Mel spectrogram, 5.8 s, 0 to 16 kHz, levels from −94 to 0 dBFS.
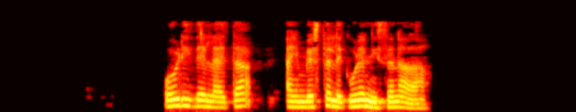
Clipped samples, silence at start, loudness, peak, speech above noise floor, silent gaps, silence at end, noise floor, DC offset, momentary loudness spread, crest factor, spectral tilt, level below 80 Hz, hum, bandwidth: under 0.1%; 1.65 s; -20 LUFS; -4 dBFS; 61 dB; 2.81-2.85 s; 1.5 s; -79 dBFS; under 0.1%; 12 LU; 18 dB; -5.5 dB/octave; -64 dBFS; none; 8 kHz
